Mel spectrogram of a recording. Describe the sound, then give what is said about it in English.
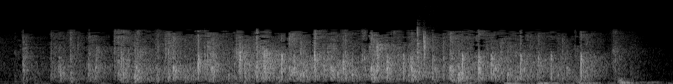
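A light patter of scattered clapping from a small crowd, steady and moderately loud for several seconds before tapering off slightly at the end, with no voices. “A smattering of applause breaks out.”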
